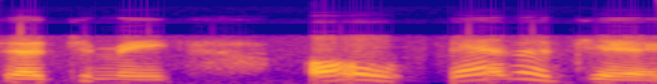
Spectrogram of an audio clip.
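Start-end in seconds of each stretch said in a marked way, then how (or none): 1.0-2.2 put-on small, girlish, high childlike voice. Retelling what Elizabeth Taylor said on first meeting: Elizabeth Taylor's childlike voice. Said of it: "she always had that childlike voice".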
